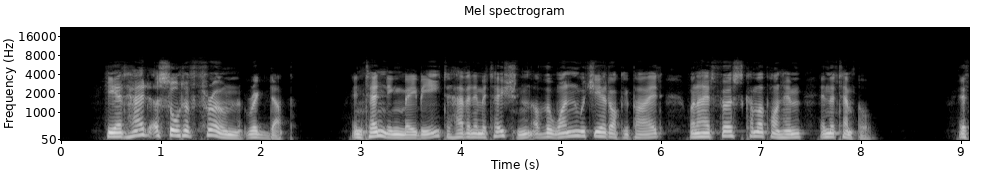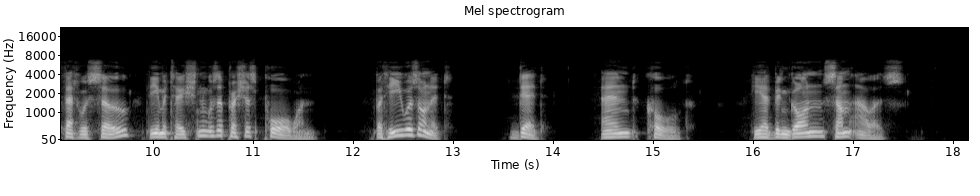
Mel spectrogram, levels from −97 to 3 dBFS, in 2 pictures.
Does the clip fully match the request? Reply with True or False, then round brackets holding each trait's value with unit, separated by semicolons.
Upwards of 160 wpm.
True (190 wpm)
